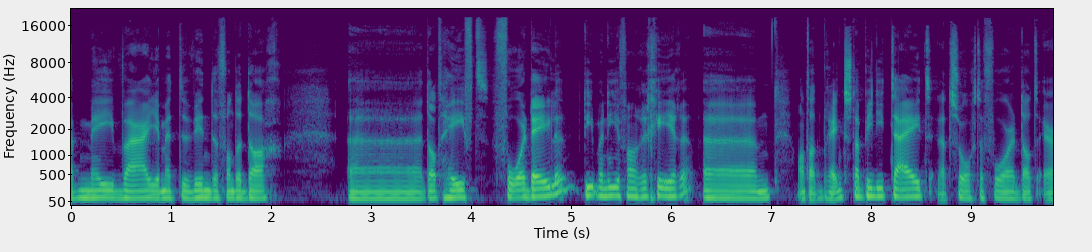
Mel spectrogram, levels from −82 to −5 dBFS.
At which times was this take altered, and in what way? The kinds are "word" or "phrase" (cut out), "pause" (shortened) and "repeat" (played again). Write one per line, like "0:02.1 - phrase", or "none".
0:06.3 - pause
